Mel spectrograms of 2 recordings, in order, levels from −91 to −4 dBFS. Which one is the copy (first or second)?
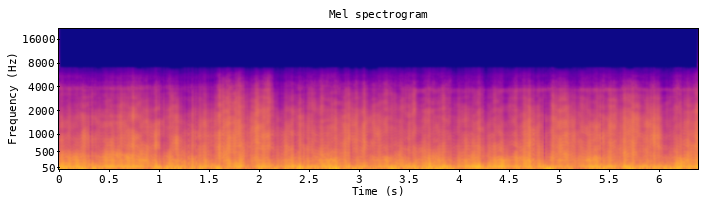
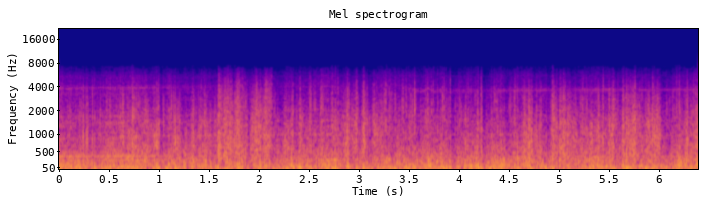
first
